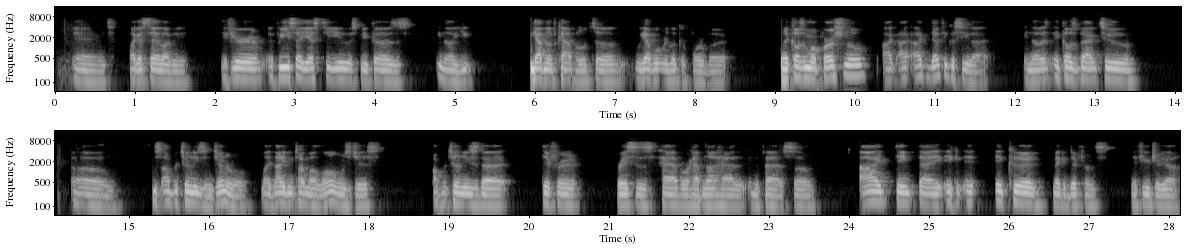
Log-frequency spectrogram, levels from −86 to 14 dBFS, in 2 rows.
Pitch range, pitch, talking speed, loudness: 110-130 Hz, 115 Hz, 190 wpm, -20 LUFS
